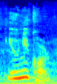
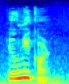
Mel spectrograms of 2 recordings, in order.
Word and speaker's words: unicorn: here is the word unicorn it's pronounced as unicorn then the first letter is U but we pronounce as you so there will be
